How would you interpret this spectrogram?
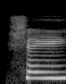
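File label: "shei", Mandarin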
